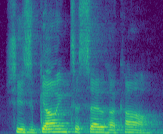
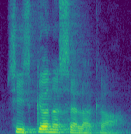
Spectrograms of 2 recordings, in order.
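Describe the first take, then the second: First: Going to is said as two full words. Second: Going to is reduced to a short gonna.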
